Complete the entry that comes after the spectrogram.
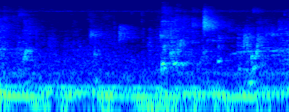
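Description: Water rushing steadily through a hose and reverse osmosis filters of a spotless-rinse system, a smooth, even flow at moderate volume over a couple of seconds, with no talk.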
